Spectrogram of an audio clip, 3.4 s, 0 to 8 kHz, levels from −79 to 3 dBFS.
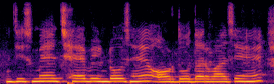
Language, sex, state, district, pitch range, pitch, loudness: Hindi, female, Uttar Pradesh, Shamli, 245-270 Hz, 255 Hz, -10 LUFS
